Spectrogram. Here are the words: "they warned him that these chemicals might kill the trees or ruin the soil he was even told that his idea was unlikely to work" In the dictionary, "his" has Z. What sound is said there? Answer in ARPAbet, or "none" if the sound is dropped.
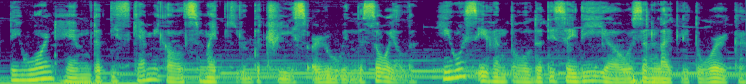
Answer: S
